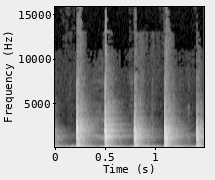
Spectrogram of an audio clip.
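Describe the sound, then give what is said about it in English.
Five evenly spaced, fairly loud knocks on a wooden table, sharp raps in a steady rhythm with no voices or other sounds around them. “Oh, could that be a knock at the door and not on the table?”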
